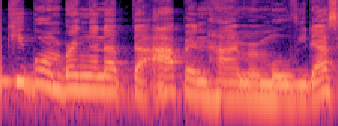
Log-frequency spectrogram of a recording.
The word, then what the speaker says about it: Oppenheimer: yo and you keep on bringing up the Oppenheimer movie that's how you say it yeah yeah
